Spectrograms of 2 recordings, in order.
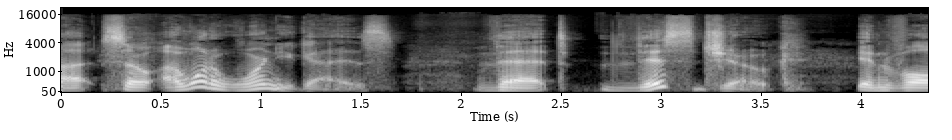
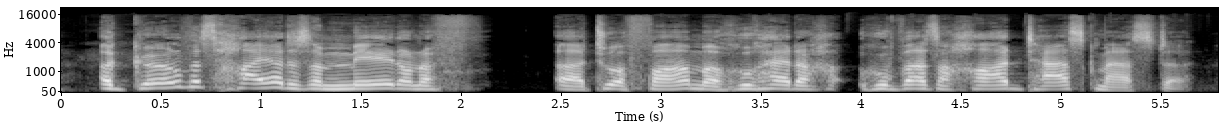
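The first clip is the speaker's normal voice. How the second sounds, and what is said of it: Bad put-on German accent. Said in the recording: “I'm going to do the whole thing in a bad German accent ... The whole thing in the bad German accent.”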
